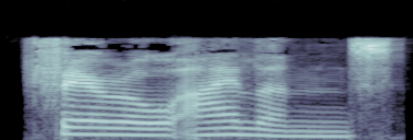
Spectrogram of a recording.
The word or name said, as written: Faroe Islands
